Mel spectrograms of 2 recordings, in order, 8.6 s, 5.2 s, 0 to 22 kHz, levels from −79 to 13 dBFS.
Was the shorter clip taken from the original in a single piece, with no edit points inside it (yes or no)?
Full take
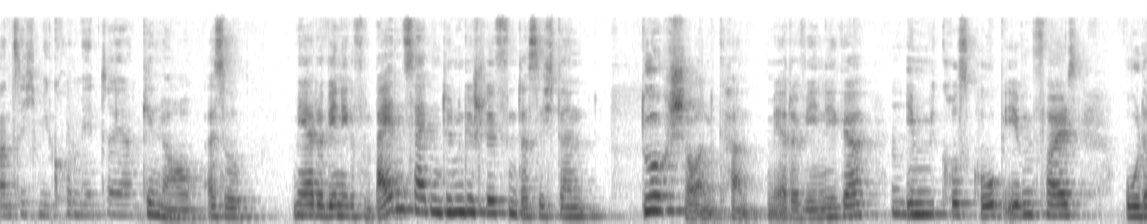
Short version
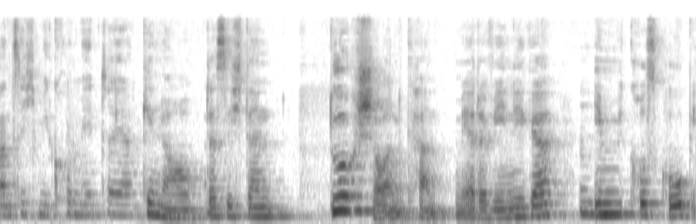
no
